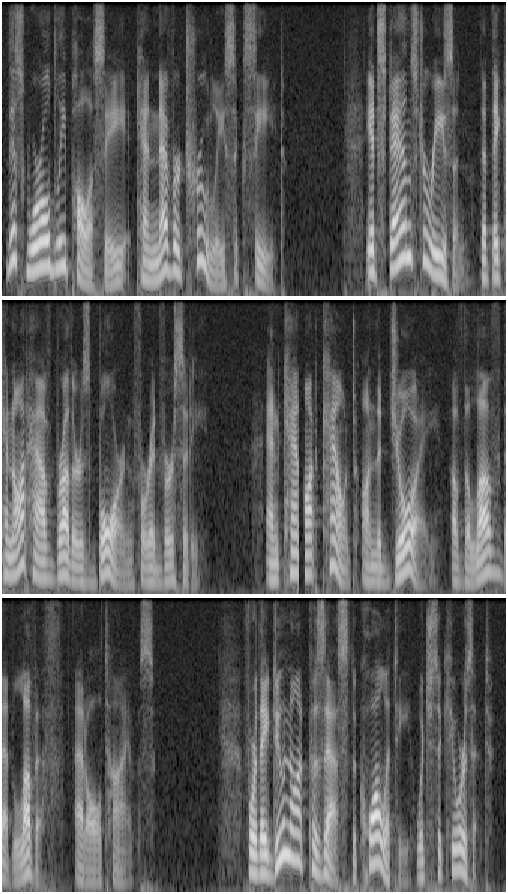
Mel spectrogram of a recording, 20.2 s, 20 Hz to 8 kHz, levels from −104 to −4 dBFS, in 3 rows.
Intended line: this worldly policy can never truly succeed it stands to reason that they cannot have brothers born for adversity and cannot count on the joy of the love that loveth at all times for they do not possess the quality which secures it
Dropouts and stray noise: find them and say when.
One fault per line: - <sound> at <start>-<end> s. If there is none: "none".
- dropout at 10.7-10.8 s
